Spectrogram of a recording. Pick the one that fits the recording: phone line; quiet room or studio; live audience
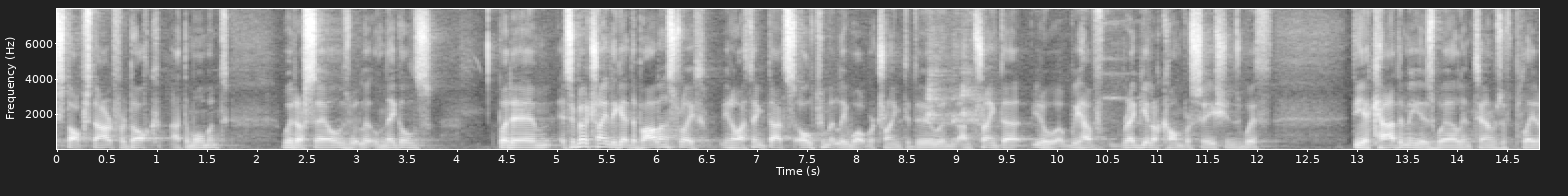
live audience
